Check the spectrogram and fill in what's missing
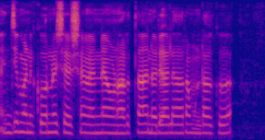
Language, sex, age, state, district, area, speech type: Malayalam, male, 18-30, Kerala, Alappuzha, rural, read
